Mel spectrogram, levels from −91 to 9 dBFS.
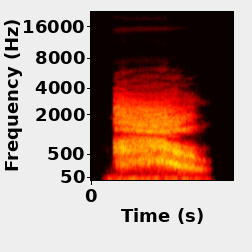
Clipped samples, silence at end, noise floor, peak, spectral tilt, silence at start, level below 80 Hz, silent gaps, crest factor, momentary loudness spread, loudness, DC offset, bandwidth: under 0.1%; 0.4 s; -43 dBFS; -8 dBFS; -6.5 dB/octave; 0.35 s; -50 dBFS; none; 16 dB; 11 LU; -22 LUFS; under 0.1%; 16 kHz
